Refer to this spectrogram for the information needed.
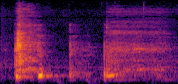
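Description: Abrupt cough-like vocal bursts from an adult woman, a simple vocal tic of Tourette syndrome.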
